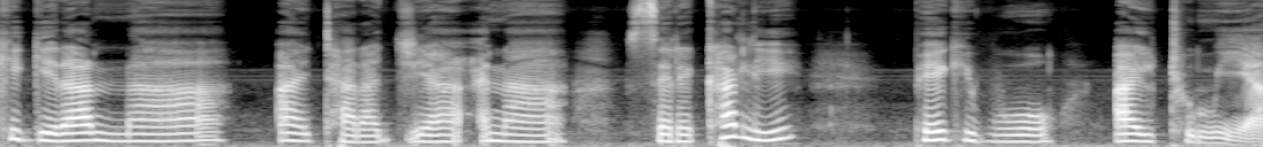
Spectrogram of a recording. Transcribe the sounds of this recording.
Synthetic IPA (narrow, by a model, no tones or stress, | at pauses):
kʰiɡiɾanaː | itʰaɾad͡ʒiaɛna | sɛɾɛkʰali | pʰekʼibɔ | aitʰumḭa̰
